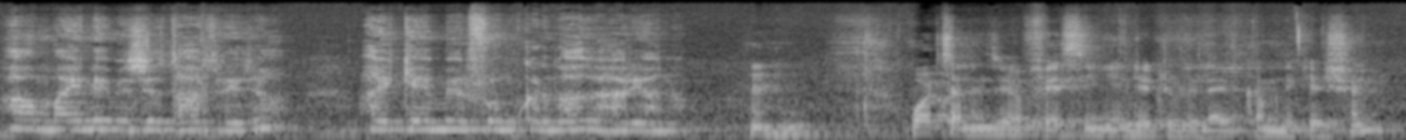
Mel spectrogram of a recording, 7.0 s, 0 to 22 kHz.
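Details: 22-year-old male before therapy, with 9 years of voice change and left vocal cord paresis with a phonatory gap; hoarse voice from unilateral vocal fold paralysis.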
